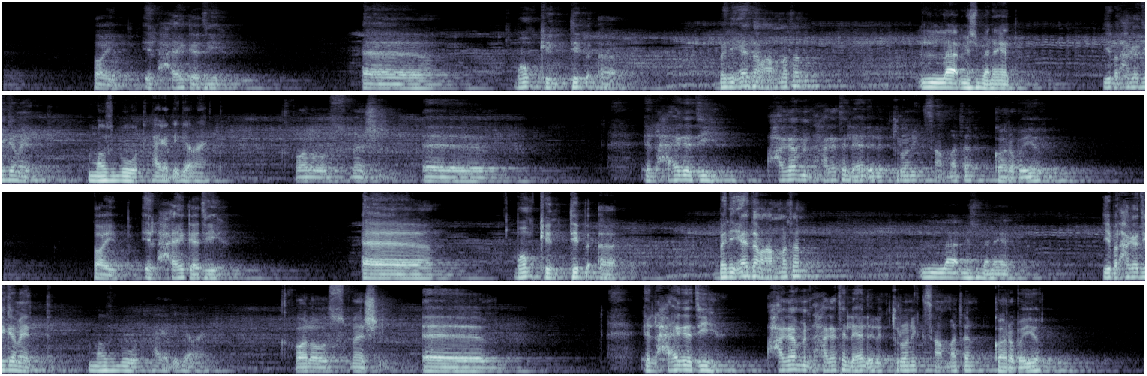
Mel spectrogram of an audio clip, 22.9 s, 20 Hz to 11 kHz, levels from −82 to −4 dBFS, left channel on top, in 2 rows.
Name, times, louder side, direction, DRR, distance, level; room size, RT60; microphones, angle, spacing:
voice 1, 0.9-2.2 3.6-4.6 5.1-6.1 7.1-8.1 11.0-11.9 14.4-15.2 15.6-16.5 17.5-18.7 19.1-21.8, right 4 dB, 80° right, 0.9 m, -23 dB
sound 1, 3.4-17.0 17.6-17.8, left 3 dB, 20° left, 1.1 m, -41 dB
voice 2, 9.1-10.1 12.3-13.5, left 5 dB, 60° left, 0.5 m, -21 dB
20.5 x 12.0 x 3.0 m
head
